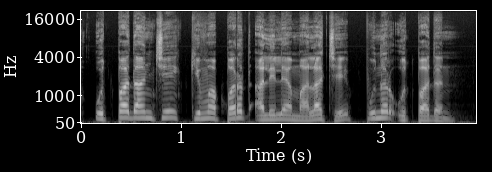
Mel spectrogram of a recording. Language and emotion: Marathi, neutral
